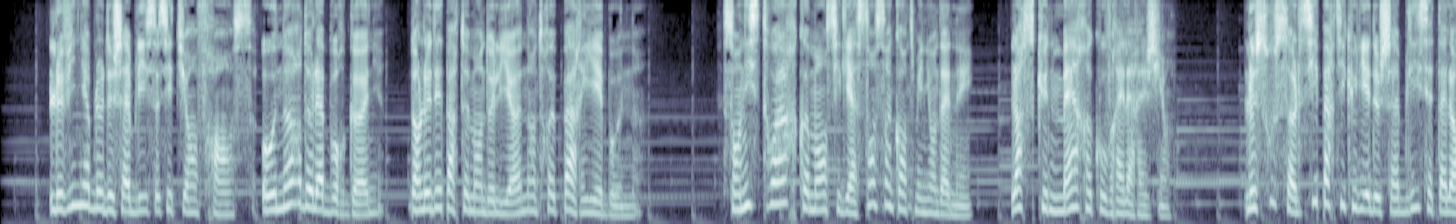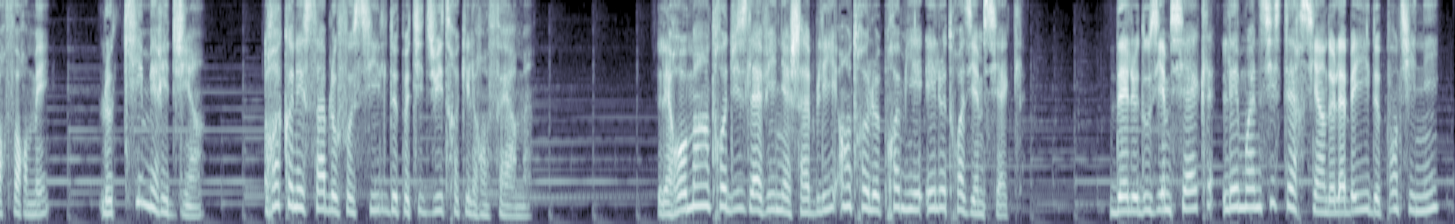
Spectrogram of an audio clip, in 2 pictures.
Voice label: Commentaire; voix-off; Chablis

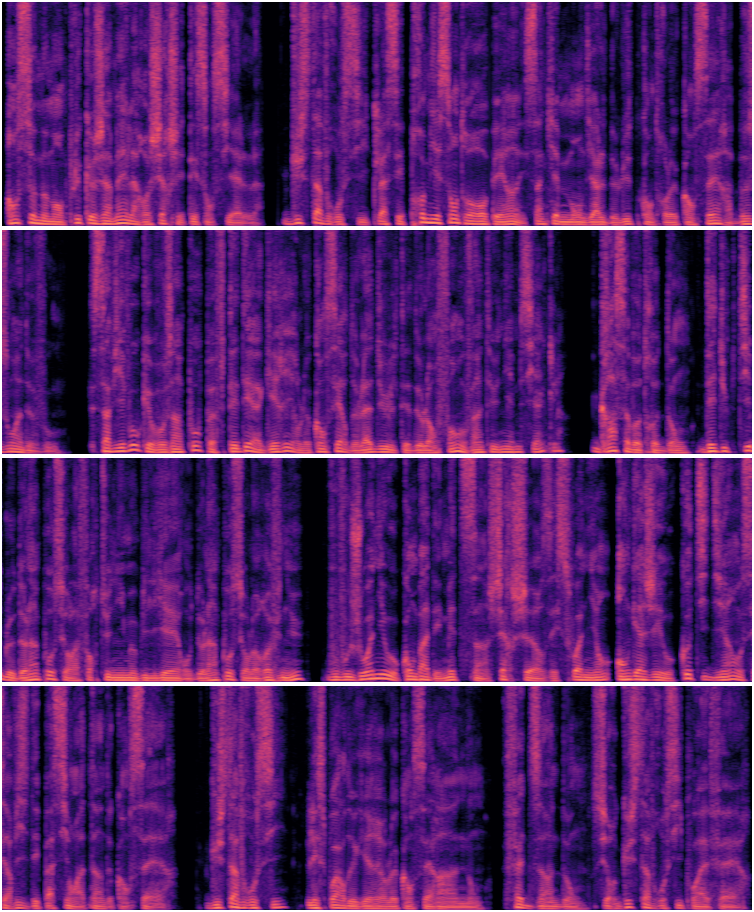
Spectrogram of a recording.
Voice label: mix radio; GUSTAVE ROUSSY

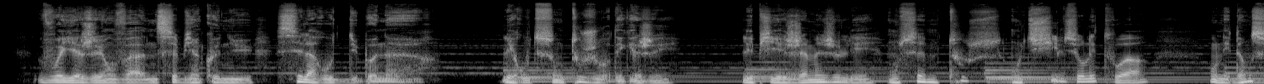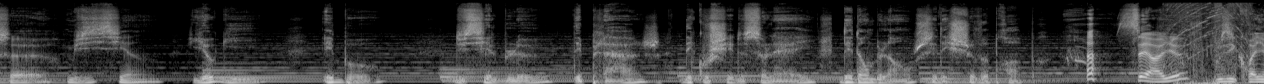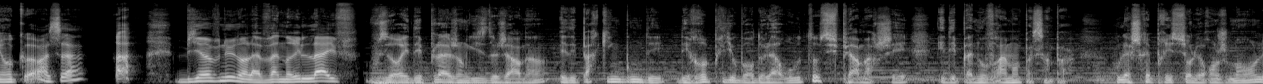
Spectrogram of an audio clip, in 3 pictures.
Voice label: Pub TV; Wikicampers

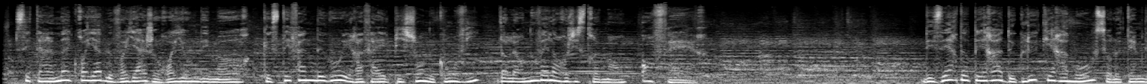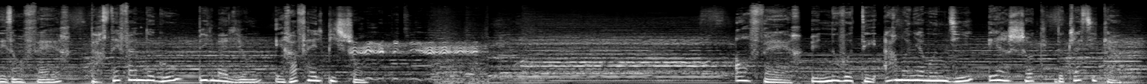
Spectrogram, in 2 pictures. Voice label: PUB radio classique elegant; Harmonia Mundi

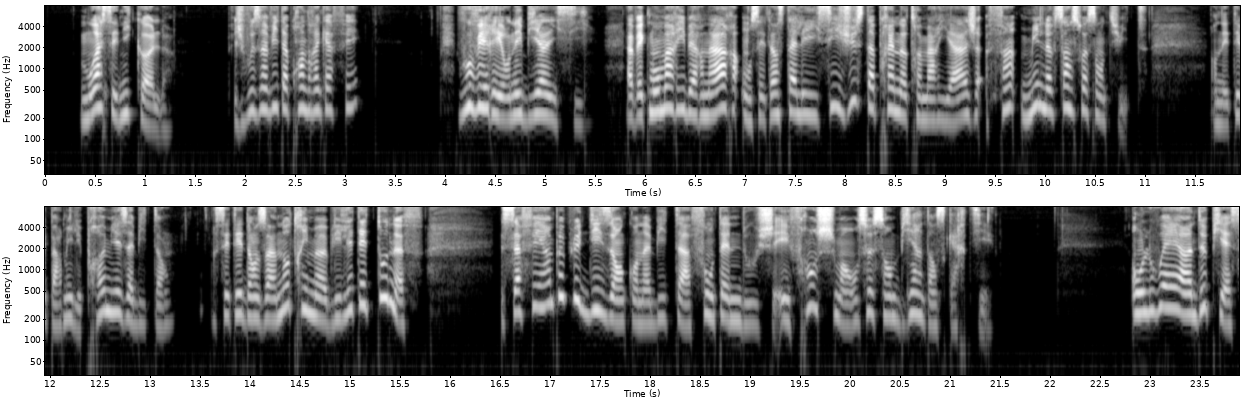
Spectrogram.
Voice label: audioguide; Dijon

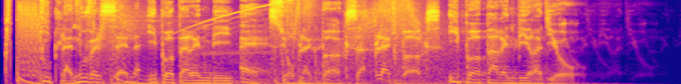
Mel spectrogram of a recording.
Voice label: Habillage TV Radio FR; Blackbox Nouvelle Scene

